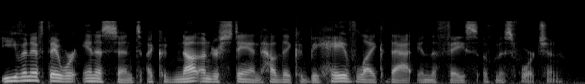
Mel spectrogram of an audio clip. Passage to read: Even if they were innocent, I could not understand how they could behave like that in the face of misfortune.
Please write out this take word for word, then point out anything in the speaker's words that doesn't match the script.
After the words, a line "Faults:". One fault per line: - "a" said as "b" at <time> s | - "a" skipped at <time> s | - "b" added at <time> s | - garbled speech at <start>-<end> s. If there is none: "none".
Even if they were innocent, I could not understand how they could behave like that in the face of misfortune.
Faults:
none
